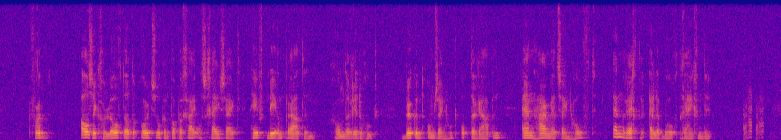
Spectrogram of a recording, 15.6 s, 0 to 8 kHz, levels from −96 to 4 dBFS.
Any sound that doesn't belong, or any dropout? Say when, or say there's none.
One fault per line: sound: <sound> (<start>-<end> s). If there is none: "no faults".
sound: laugh (14.9-15.3 s)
